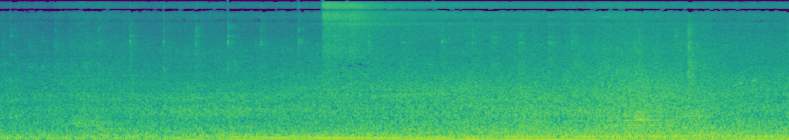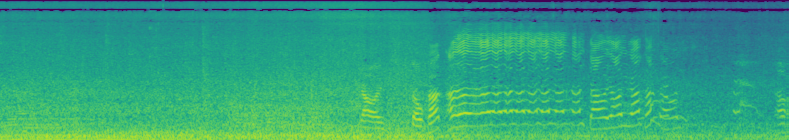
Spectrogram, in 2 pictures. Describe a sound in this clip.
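Motorbike engines hum as the bikes ride through deep water.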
